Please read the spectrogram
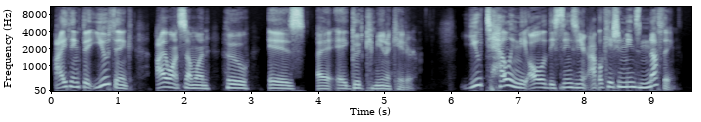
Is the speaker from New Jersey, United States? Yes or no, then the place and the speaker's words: no; Southern California, United States; I am from Southern California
